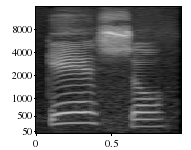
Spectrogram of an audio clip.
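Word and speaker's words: queso: 자, 꾸는 깨소, 데킬라. 그래서 깨, 끼. 자, 이렇게 딱 두 개 발음이 있다는 거 꾸에꾸이 하시면 안 되는 거죠.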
